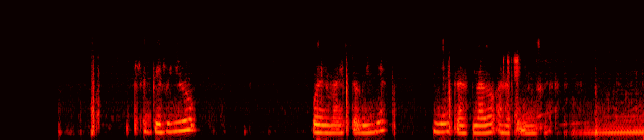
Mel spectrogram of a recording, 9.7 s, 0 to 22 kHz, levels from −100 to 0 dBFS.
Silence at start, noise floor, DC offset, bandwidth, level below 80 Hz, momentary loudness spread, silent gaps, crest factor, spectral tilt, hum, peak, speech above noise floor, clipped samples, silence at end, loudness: 0.85 s; -89 dBFS; under 0.1%; 7.2 kHz; -86 dBFS; 17 LU; none; 18 dB; -4.5 dB/octave; none; -30 dBFS; 43 dB; under 0.1%; 0 s; -48 LUFS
